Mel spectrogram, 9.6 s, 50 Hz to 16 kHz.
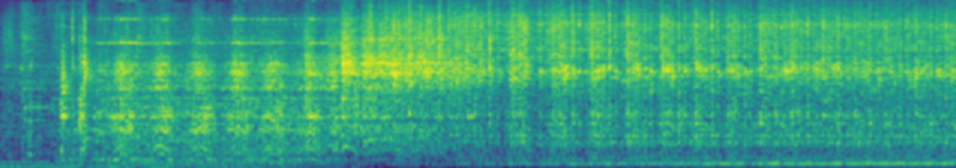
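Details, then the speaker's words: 1947 Chevrolet Fleetline, long sitting in the woods and now running for the first time, still cold with little coolant; the starter cranks, the engine catches within seconds and settles into a steady, even idle with no misses or knocks; normal start and idle. "That sounds good. Dude, that runs good! Woo! That is smooth, boy."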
